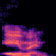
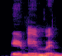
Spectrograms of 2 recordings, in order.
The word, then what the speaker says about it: Aemen: It's Aemen. Amen.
